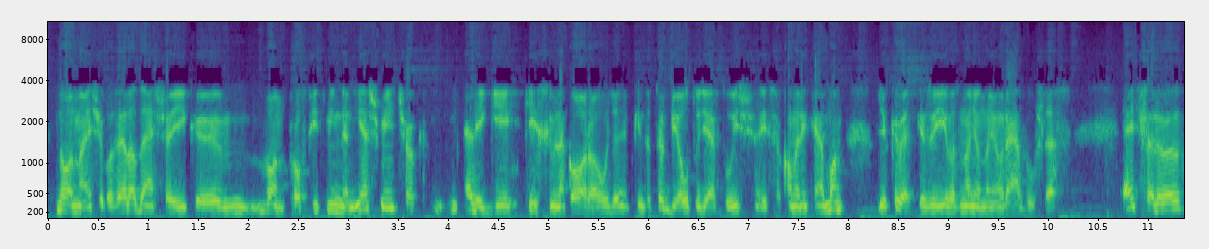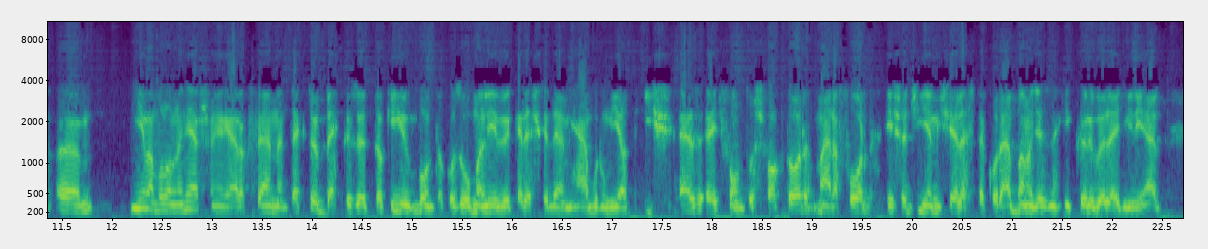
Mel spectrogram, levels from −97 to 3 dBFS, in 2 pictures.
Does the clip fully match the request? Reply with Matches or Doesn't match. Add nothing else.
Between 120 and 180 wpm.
Matches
